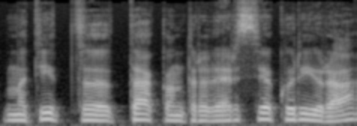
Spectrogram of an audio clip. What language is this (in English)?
Lithuanian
